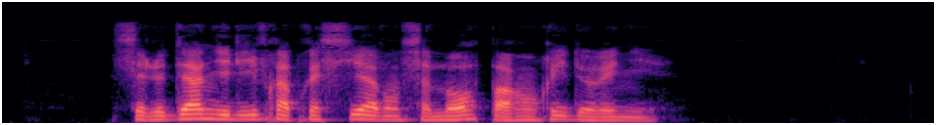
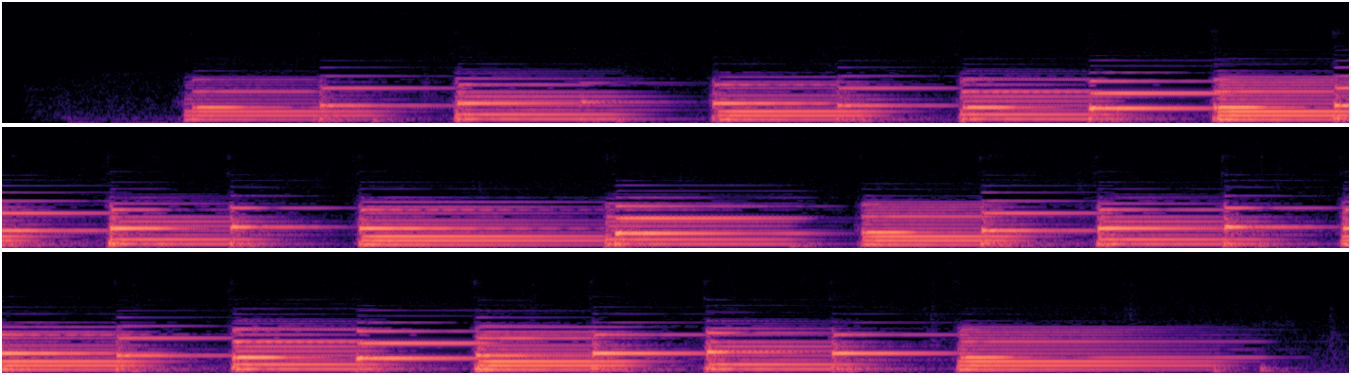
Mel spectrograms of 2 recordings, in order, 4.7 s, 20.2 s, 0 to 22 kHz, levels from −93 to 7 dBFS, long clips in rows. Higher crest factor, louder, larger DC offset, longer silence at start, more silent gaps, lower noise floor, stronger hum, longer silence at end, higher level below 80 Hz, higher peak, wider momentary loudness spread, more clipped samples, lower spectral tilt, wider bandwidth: about the same, 20 dB vs 18 dB; about the same, -24 LUFS vs -22 LUFS; neither; second, 0.6 s vs 0.9 s; neither; first, -82 dBFS vs -68 dBFS; neither; first, 1.4 s vs 0.4 s; about the same, -60 dBFS vs -60 dBFS; about the same, -4 dBFS vs -4 dBFS; second, 8 LU vs 13 LU; neither; second, -6.5 dB/octave vs -11.5 dB/octave; first, 11 kHz vs 3.2 kHz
